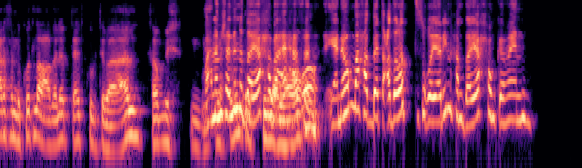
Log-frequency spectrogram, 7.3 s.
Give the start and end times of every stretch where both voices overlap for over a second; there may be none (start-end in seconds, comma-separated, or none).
2.5-4.1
